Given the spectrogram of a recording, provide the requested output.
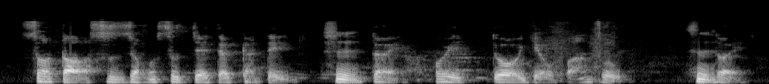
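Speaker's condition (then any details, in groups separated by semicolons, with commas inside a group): Cerebellar atrophy; sudden onset; in rehabilitation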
